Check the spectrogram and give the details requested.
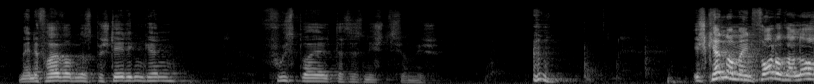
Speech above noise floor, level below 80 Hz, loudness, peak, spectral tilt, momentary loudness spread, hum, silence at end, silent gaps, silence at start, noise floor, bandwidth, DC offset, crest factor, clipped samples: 39 dB; -68 dBFS; -24 LUFS; -2 dBFS; -3.5 dB/octave; 23 LU; none; 0 s; none; 0.2 s; -64 dBFS; 15.5 kHz; under 0.1%; 26 dB; under 0.1%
